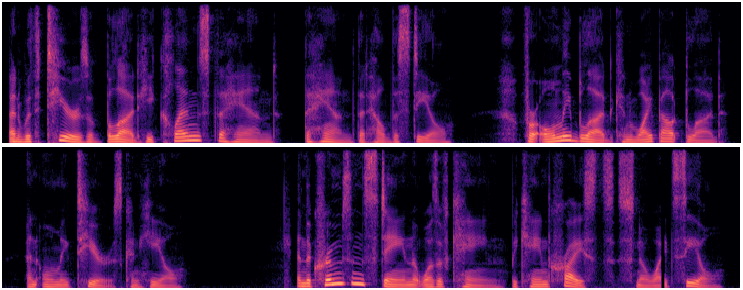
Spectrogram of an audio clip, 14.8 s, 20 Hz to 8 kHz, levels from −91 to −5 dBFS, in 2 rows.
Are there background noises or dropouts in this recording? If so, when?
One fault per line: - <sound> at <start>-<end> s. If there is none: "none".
- dropout at 14.0-14.0 s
